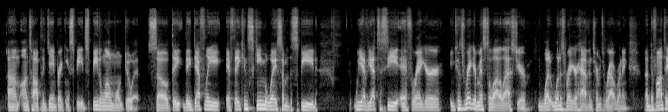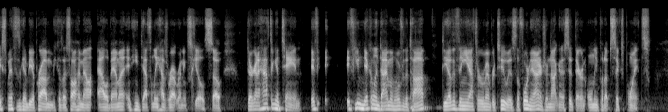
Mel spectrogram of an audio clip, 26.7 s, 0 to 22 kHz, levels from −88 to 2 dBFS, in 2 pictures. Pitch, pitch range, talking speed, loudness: 105 Hz, 95-120 Hz, 255 wpm, -19 LUFS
